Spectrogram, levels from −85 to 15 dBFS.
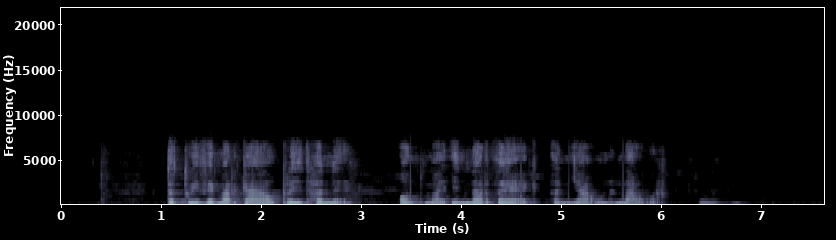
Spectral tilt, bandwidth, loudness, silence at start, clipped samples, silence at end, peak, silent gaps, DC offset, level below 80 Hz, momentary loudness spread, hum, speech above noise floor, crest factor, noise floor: -6 dB/octave; 7.8 kHz; -33 LUFS; 1.05 s; under 0.1%; 1.1 s; -12 dBFS; none; under 0.1%; -58 dBFS; 18 LU; none; 48 dB; 22 dB; -80 dBFS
